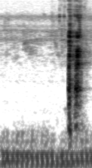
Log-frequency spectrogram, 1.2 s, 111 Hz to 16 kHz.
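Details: Child voluntarily imitating a cough while learning the action, during the COVID-19 pandemic: a single short, forced cough over a low steady background hum.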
